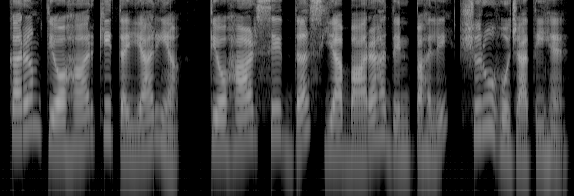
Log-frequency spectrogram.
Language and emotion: Hindi, neutral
